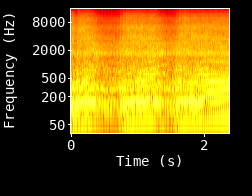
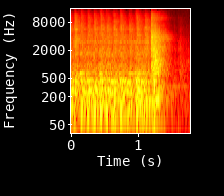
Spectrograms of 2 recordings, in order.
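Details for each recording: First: Honda Helix CN250 250cc salvage scooter after refilling with fresh fuel: idle still slightly uneven, but revs climb and drop cleanly on throttle blips with no bogging. Normal throttle response. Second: Honda Helix CN250 250cc scooter, salvage auction purchase, cold morning start: runs lumpy and uneven for about a second, then cuts out abruptly; rough running, owner suspects bad old gas.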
